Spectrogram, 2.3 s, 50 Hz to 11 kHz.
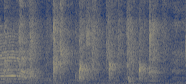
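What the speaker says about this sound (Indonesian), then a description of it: "Tepuk tangan untuk kelompok 2." A class of students claps hands after a group's result is announced, a short burst of scattered clapping with voices mixed in.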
